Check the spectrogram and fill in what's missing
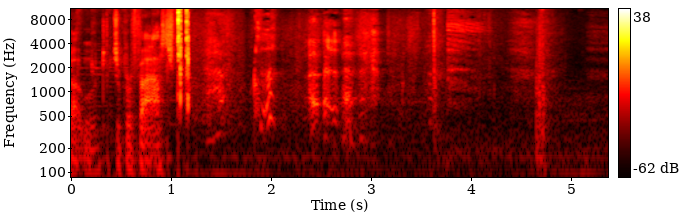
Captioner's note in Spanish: jadeo infectado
